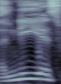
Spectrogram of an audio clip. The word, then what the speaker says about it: Aeneas: Aeneas Williams.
